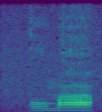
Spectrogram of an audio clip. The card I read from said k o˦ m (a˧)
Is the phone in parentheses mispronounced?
no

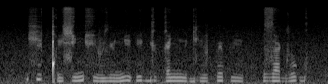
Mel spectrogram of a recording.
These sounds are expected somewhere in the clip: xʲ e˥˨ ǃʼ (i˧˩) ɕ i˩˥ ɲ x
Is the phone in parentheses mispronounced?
yes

